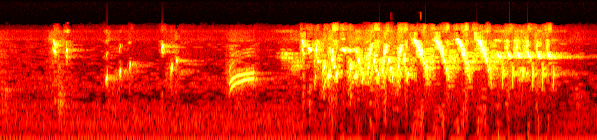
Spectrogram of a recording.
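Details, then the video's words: European goldfinch in clochette song: scattered sharp chips and a short rising double note, then a loud burst of rapid, bright, rattling twitters lasting over two seconds. "تغريد كلوشات Chant Clochette"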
